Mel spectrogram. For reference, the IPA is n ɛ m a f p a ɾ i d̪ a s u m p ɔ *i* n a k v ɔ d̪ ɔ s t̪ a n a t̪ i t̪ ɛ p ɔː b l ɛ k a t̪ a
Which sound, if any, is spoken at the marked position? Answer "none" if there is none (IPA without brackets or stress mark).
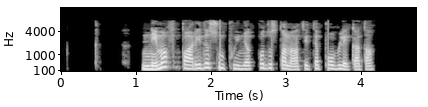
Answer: i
